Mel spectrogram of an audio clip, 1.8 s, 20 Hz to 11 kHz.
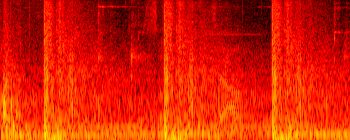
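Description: Gunshots in Fallout 4 ring out as three evenly spaced, loud blasts over a dense, continuous game soundscape, with no talking.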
